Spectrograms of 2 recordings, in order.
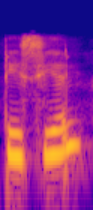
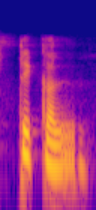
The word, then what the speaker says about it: TCL: language and this language we do not pronounce it TCL we pronounce it as tickle. Now as I'm telling you and as I've mentioned it earlier that in VSSI industry in EDA tools tickle is widely used.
